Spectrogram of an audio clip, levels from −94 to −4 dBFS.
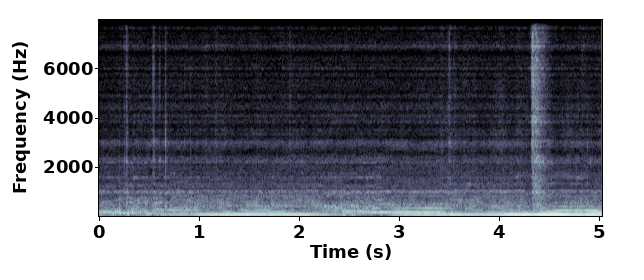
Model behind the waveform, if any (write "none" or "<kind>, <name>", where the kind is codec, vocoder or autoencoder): codec, SNAC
